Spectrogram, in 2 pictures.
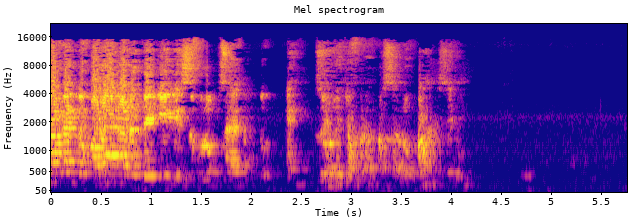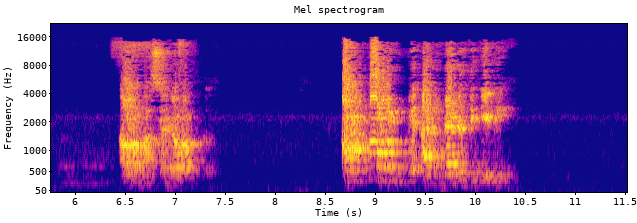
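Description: A man speaks through a microphone and loudspeakers, in bursts with pauses.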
